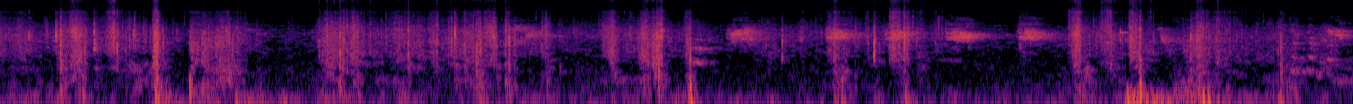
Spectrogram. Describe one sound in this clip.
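Footsteps crunch on dry leaves close by.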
